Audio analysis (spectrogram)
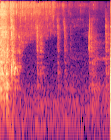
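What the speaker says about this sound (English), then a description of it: "Now I'm just going to add enough water down to the inside of the Instapot Max." Water poured into the inner pot of an Instant Pot Max for pressure canning: a short splashing pour at the start, near quiet in between, then a sharper burst of water at the end, with no talking.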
